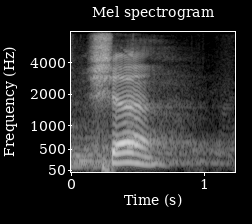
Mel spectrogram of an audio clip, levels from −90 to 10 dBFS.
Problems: constant background noise, echo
